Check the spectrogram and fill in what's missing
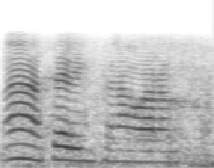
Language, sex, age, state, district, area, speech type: Tamil, female, 45-60, Tamil Nadu, Ariyalur, rural, conversation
